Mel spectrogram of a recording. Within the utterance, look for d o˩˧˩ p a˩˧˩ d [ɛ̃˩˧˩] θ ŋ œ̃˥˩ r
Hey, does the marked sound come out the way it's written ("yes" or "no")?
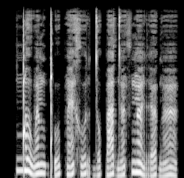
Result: no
